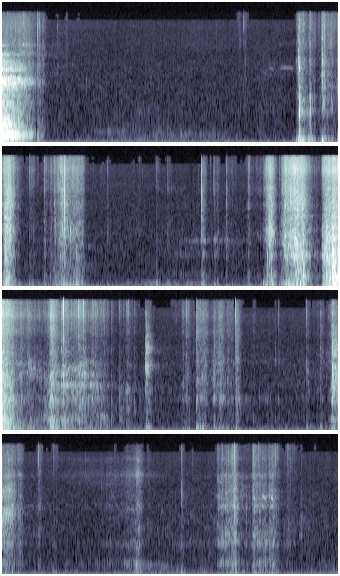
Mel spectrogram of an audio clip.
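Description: Faint, scattered rustling and scraping noises: a handful of short bursts with near silence between them, the loudest pair about eight seconds in.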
